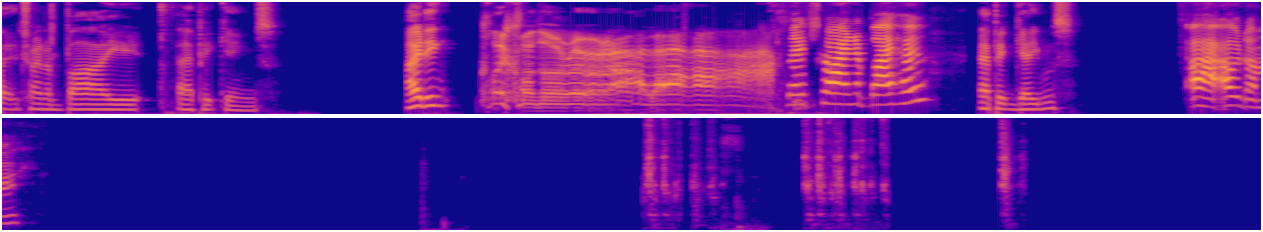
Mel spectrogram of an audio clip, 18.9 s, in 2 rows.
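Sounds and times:
speech: 0.0 - 2.1, 3.0 - 8.1, 8.9 - 9.6
typing on a computer keyboard: 14.3 - 14.9, 15.5 - 16.1.

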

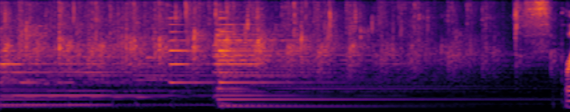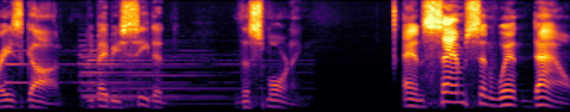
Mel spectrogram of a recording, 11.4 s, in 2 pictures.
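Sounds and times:
crowd clapping hands in praise: 0.0 - 6.2
sustained keyboard or organ chords: 0.0 - 8.8
speech: 5.6 - 7.5, 8.1 - 8.8, 9.8 - 11.3.

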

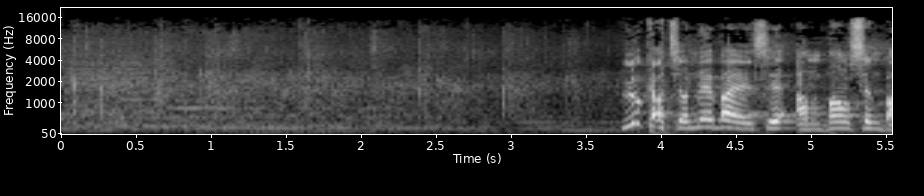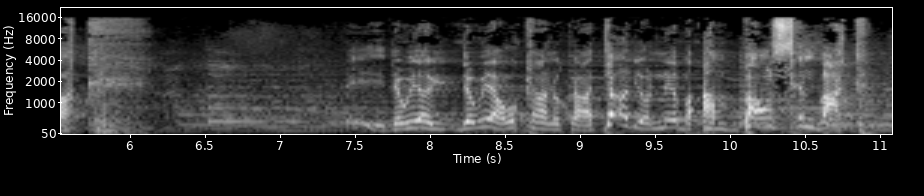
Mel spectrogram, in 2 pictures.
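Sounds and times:
audience clapping hands: 0.0 - 5.1
speech: 3.7 - 6.0, 7.7 - 11.0.

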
